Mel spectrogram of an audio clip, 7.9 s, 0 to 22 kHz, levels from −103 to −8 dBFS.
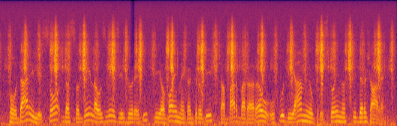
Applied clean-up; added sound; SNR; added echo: none; Rattle (instrument); -2 dB; none.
